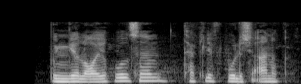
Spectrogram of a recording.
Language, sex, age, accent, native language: Uzbek, male, 18-24, Surxondaryo, Uzbek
